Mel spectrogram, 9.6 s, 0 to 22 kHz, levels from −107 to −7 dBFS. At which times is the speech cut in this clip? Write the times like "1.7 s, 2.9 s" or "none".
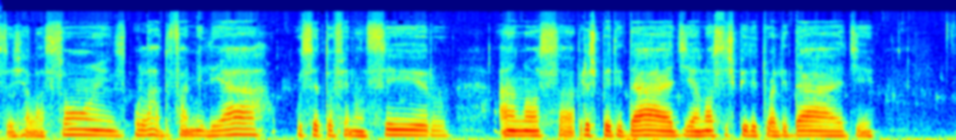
none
